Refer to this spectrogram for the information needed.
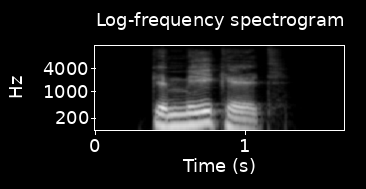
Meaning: past participle of mäkeln
- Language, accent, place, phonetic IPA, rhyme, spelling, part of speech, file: German, Germany, Berlin, [ɡəˈmɛːkl̩t], -ɛːkl̩t, gemäkelt, verb, De-gemäkelt.ogg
